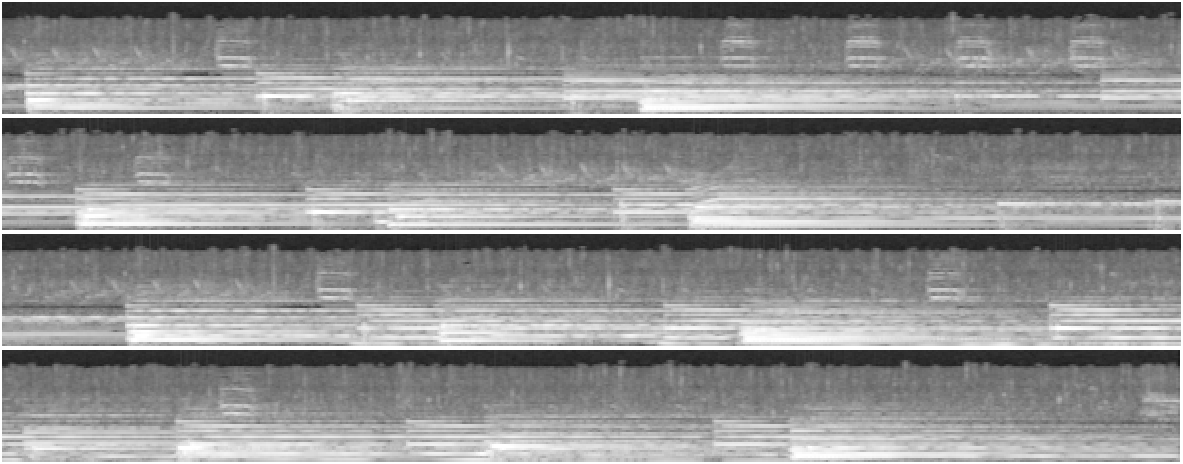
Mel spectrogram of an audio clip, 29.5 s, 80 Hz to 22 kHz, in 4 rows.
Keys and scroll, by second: 17.4 ctrl+a.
